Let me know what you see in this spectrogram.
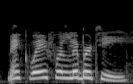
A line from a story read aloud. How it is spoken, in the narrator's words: he cried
